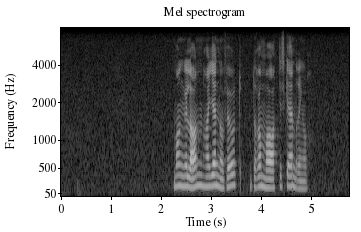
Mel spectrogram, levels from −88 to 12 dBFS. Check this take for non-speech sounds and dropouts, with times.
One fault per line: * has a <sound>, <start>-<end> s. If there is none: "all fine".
all fine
